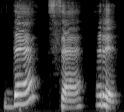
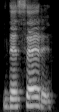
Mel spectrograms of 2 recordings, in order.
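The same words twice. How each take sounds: First: "Desery" slowly, in three separate syllables. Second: Said in the usual way. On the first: Shown as a demonstration. Teacher clapping the rebus answer, "Desery" slowly split. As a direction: clap out "Desery", pausing between syllables. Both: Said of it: "Wyklaszczmy sylaby w tym wyrazie".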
